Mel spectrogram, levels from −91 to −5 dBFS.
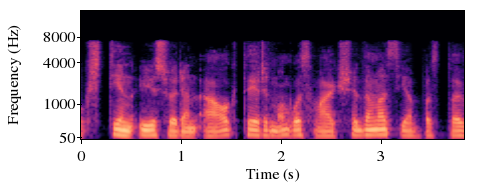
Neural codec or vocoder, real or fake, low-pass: codec, 16 kHz, 0.5 kbps, X-Codec, WavLM features, trained on Multilingual LibriSpeech; fake; 7.2 kHz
